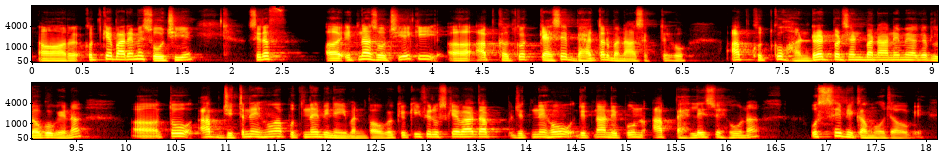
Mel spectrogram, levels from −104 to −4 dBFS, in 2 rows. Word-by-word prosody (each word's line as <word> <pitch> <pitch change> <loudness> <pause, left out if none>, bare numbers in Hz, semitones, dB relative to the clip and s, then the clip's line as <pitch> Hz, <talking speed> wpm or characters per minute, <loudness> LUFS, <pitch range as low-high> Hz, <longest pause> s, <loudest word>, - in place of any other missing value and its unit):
और 110 -1 +1
खुद 160 0 -2
के 210 - +7
बारे 180 +1 +7
में 210 +2 +1
सोचिए। 155 +2 +2 0.6
सिर्फ़ 200 +4 +2 0.4
अ, 130 - +6
इतना 200 +8 +6
सोचिए 155 +4 +2
कि 205 -1 0 0.2
अ, - - 0
आप 155 +6 +2
खुद 130 -1 -1
को 185 - 0 0.2
कैसे 135 +7 +5
बेहतर 125 +8 +1
बना 100 -1 -1
सकते 100 +3 -14
हो। 105 0 -7 0.4
आप 165 0 +3
खुद 145 -1 -3
को 195 - +5
100% 170 +9 +4
बनाने 155 -1 +3
में 160 0 0
अगर 150 -1 -1
लगोगे 115 -2 +1
ना 165 - -4 0.5
अ, - - -1
तो 190 0 +5 0.2
आप 160 -4 0
जितने 155 +7 -2
हो 165 +4 -3
आप 175 0 -3
उतने 150 +3 -2
भी 145 -2 -2
नहीं 110 -5 -3
बन 100 0 -8
पाओगे। 100 +4 -3
क्योंकि 140 +4 -6
फिर 165 +1 -2
उसके 165 +2 0
बाद 165 0 +4
आप 165 0 0
जितने 125 +6 -4
हो, 155 +2 0 0.2
जितना 135 +4 0
निपुण 140 +1 -4
आप 140 0 -2
पहले 115 +6 -2
से 145 +1 -5
हो 120 +1 -5
ना 150 +7 -6 0.6
उससे 165 +6 +1
भी 145 - +1
कम 105 - -1
हो - - -6
जाओगे। 95 0 -10
150 Hz, 195 wpm, -25 LUFS, 125-165 Hz, 0.6 s, के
